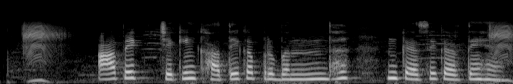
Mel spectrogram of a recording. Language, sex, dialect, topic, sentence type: Hindi, female, Hindustani Malvi Khadi Boli, banking, question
